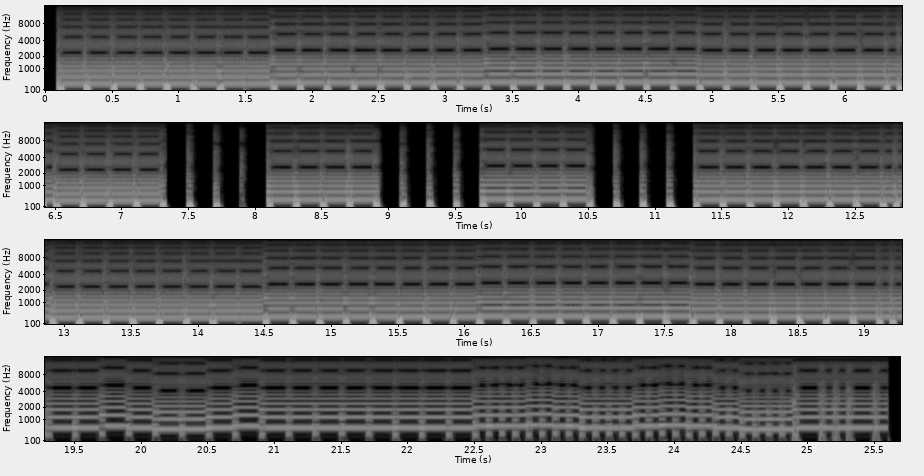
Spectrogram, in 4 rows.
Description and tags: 8-Bit - End Level
You can use this music to add more ambient to your 8-bit level!
Made with FamiTracker!
8bit, endboss, retro, level, chiptune, videogame, 8-bit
